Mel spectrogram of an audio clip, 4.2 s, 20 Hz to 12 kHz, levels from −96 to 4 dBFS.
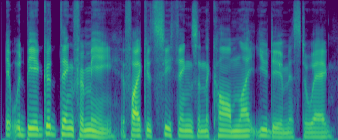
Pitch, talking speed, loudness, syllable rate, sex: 130 Hz, 300 wpm, -19 LUFS, 5.2 syllables/s, male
